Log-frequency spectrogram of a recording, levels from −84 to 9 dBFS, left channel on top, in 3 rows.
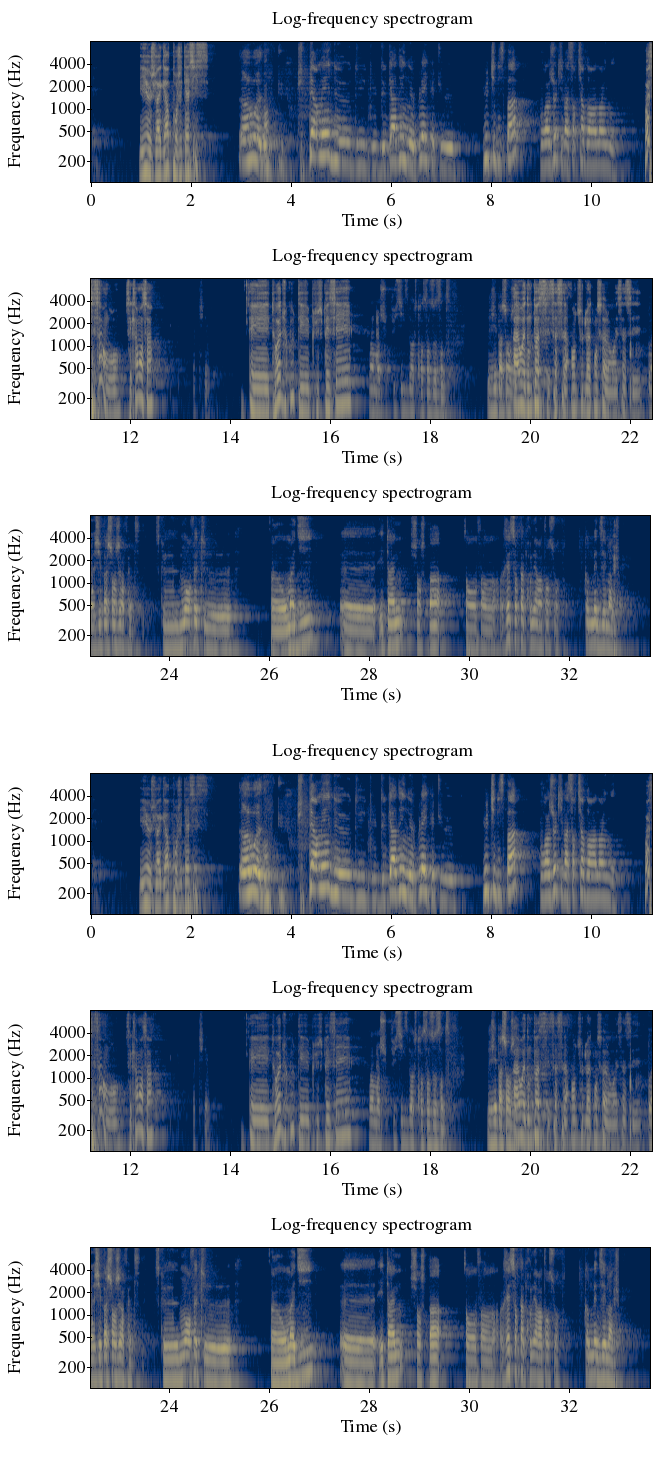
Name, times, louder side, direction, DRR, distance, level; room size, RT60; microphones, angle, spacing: voice 1, 1.0-2.3 3.5-3.6 11.1-12.4 14.4-16.4 19.6-22.2, left 5 dB, 60° left, 0.8 m, -29 dB
voice 2, 2.9-7.3 7.8-8.6 9.0-10.5 16.8-18.4 19.1-19.8 22.4-23.4 23.8-25.3 26.0-26.9 27.4-29.4 29.9-31.8 32.3-33.0, right 3 dB, 80° right, 1.0 m, -27 dB
29.0 x 21.0 x 9.5 m
head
